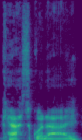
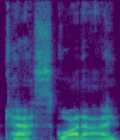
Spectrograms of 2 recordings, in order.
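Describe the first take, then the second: First: The name is said quickly, run together. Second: The name is said slowly, parts kept apart.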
